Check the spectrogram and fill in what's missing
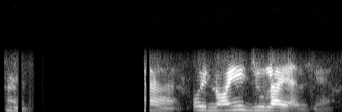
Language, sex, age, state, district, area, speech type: Bengali, female, 45-60, West Bengal, Paschim Medinipur, rural, conversation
